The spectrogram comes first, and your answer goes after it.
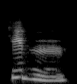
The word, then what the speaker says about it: hidden: Don't pronounce letter E. That's a tricky. It's just grit and then sound. Hidden, rotten, mittens.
